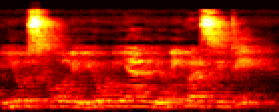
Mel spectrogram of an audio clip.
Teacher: U producing U sound is treated as consonantal sound.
